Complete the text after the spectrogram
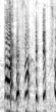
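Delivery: high, loud gleeful yell, repeated; excited shout. Real, not acted. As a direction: shout it again, just as thrilled. Player repeats the cheer.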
